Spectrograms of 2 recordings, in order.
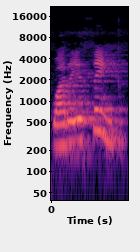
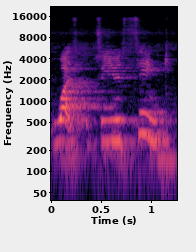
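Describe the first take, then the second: First: It is said fast with the words reduced. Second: It is said slowly with every word full.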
